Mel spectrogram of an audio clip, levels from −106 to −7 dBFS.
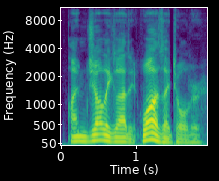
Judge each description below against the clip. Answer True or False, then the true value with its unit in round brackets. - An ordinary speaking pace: False (245 wpm)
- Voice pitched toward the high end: False (105 Hz)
